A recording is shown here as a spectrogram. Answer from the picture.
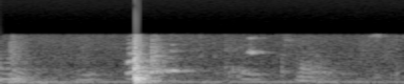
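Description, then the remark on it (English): A door shuts once with a single solid, short thump over a low background murmur of voices. “Close the door.”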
